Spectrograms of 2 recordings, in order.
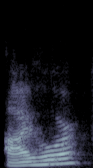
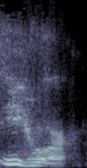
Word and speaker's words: Ihor: you i am uh i'm apologizing if i am mispronouncing your name ihor can you unmute yourself and ask a question it's igor all right all right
